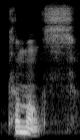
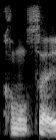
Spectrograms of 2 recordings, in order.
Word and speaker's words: commence: Par tout on compte qu'il commence. The reason you know it's commence, not commencé, is because it rhymes with obédience, which obviously doesn't have an acute, because acutes aren't used.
